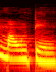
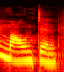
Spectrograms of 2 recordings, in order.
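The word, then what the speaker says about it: mountain: इसको हम प्रोनाउंस कर देते हैं माउंटेन, क्या कर देते हैं, माउंटेन, लेकिन इसका करेक्ट जो प्रोनाउंसिएशन होता है वो होता है माउंटेन, यानी इस AI को हम अ प्रोनाउंस करते हैं, इस AI को आप अ पढ़ेंगे।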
